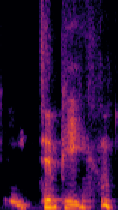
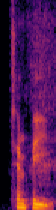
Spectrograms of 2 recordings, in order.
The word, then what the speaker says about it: Tempe: it tempt tempe arizona's temp how do you pronounce that tempe tempe arizona well let's take a look at the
